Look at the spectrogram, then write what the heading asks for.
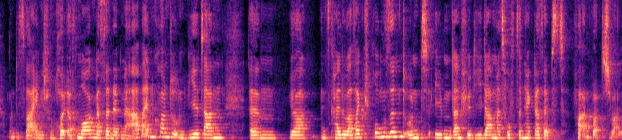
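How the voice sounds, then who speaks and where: A woman's medium-pitched voice at a fairly quick pace, fairly even intonation, noticeable background noise. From Palatinate, Germany. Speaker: winemaker. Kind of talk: interview. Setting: winery.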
